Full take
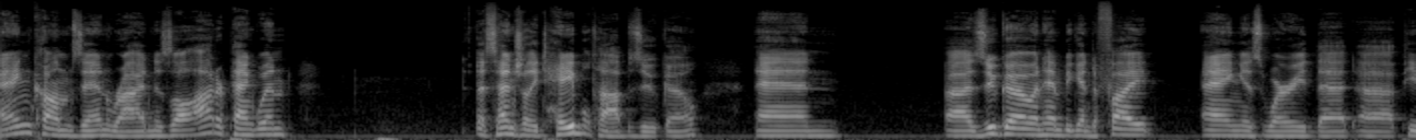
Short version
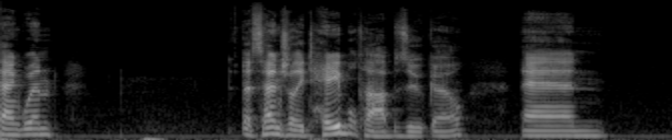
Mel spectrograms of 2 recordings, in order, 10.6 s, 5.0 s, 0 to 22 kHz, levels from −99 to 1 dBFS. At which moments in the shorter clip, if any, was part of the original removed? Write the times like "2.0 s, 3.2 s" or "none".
none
